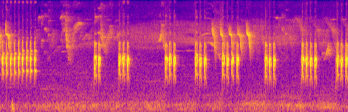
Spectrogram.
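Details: Yellow-vented bulbul recorded as a lure to get other bulbuls singing. Harsh, buzzy chattering bursts come in tight clusters of rapid pulses, repeated roughly every half second to second.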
